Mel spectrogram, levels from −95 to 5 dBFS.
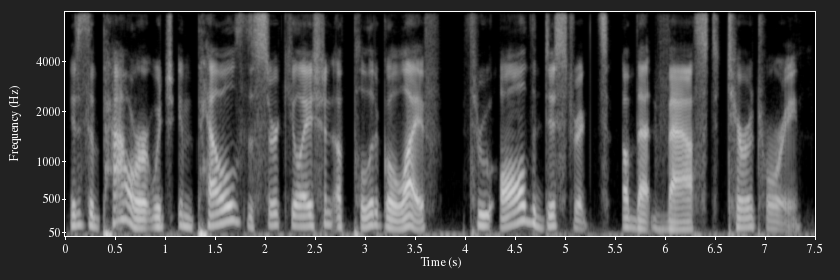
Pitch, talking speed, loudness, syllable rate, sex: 135 Hz, 150 wpm, -22 LUFS, 4.5 syllables/s, male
